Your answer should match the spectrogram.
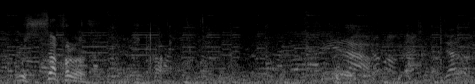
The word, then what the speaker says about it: Bucephalus: And I'm telling you, we won't get What kind of name is Bruce Phallus anyway? It's pronounced Bucephalus.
